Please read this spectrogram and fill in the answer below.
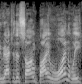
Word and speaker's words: ONEWE: name Mr clear enough the band's name is pronounced uh by mazing up the English words one and we so their name is pronounced by saying one week I I I got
